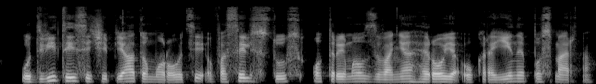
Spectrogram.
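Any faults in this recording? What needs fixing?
No faults; nothing needs fixing.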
